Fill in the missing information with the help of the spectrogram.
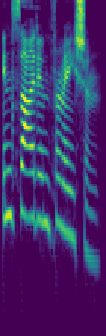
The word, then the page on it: inside information: American English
